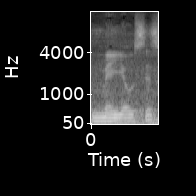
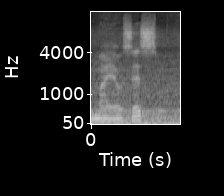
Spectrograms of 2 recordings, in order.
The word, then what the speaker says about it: meiosis: that's not about meiosis meiosis sounds like mitosis it's a lot like mitosis but it also has a lot of differences there's a lot of differences between the two sometimes it's pronounced Mayo sis but I like to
